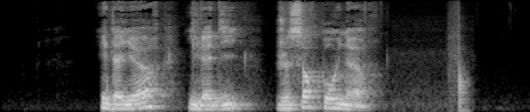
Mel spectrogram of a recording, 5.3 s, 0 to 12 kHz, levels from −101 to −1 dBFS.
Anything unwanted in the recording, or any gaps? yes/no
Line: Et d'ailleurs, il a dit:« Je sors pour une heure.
yes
